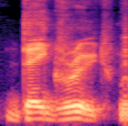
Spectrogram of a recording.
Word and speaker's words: De Groot: How do you say that guy's name? – Well, well, depends on what language is, but De Groot.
